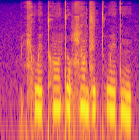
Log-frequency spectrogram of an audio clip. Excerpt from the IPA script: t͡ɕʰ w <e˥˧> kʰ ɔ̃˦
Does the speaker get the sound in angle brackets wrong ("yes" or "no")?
yes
